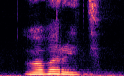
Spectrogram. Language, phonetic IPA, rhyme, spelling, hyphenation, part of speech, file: Belarusian, [ɣavaˈrɨt͡sʲ], -ɨt͡sʲ, гаварыць, га‧ва‧рыць, verb, Be-гаварыць.ogg
- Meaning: 1. to speak, to talk 2. to say, to tell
